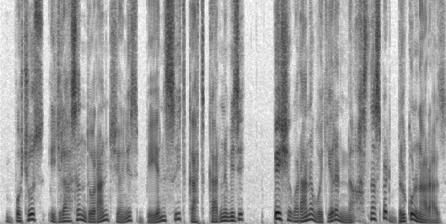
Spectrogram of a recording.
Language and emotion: Kashmiri, angry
